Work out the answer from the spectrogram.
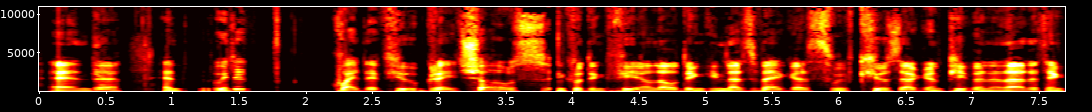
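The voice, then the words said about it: Polish accent. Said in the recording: “with Polish accents. You can hear my accent”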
